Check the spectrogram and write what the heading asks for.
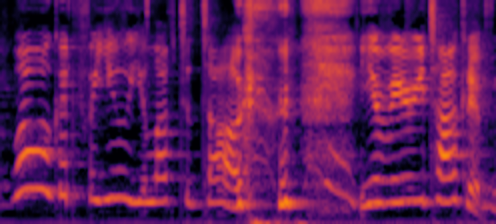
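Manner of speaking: high, bright mock praise with a laugh; hammed-up fake compliment; mock cheerful praise. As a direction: gush sarcastically like fake admirers. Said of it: "people were like".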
